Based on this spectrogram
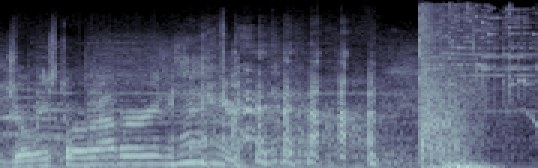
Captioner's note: laughs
